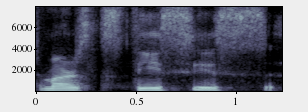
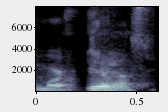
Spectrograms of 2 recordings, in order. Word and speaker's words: Martellus: Uh, that's Marthesis? How do you say it? The Martellus Map.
